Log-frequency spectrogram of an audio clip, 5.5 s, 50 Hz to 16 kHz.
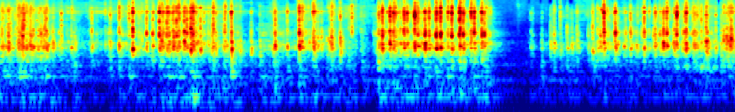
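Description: Fingertips type and press keys on an RGB-lit black mechanical keyboard with plastic keycaps. Rapid, bright plastic clicks and clacks run in dense bursts, with a brief pause just before the 4-second mark before typing resumes.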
